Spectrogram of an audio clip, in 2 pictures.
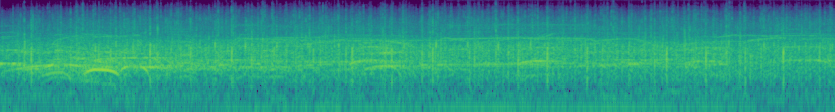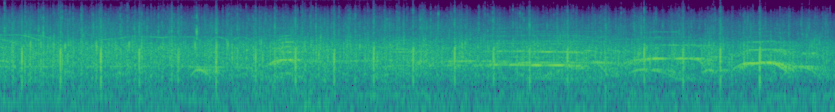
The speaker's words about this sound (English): Applause is nice. Thank you for your applause.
